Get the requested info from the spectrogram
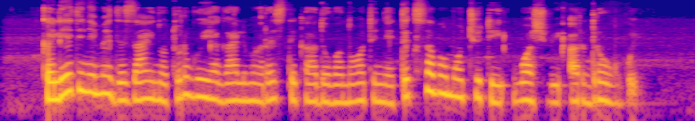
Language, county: Lithuanian, Klaipėda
